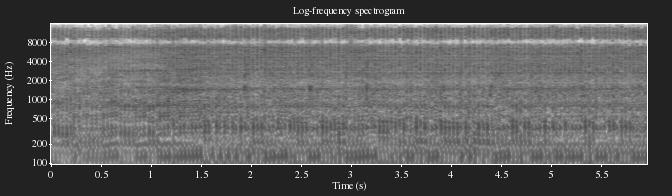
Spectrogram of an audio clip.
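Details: Snapper riding mower with aftermarket Chinese carburetor whose needle and seat always leaked, refuelled after dying: small engine chugs unevenly, stumbling and lumpy, flooding badly and puffing black smoke; running rich.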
